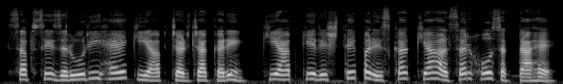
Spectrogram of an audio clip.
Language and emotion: Hindi, neutral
